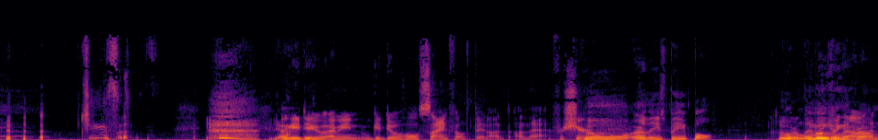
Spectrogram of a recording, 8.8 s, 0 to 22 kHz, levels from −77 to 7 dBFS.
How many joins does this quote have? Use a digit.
0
